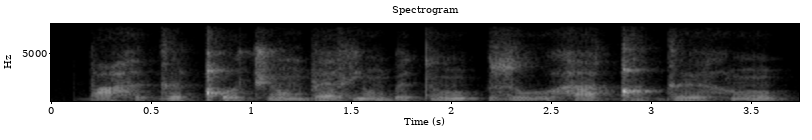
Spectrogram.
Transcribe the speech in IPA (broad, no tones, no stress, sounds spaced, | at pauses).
b ɑ h ɘ ɡ ø ǃʼ o t͡ʃ õ b ɛ f j ũ ɓ ø t ũ | z u h a ɡ͡ǃ ə ɡ ø h ũ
